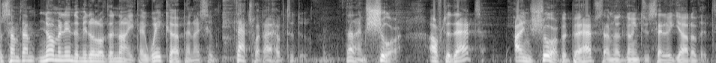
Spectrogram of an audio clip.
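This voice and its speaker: Speaking fairly quickly with a French accent, a man with medium pitch makes very wide pitch swings and big swings in loudness. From France. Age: 70s. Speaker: textile company creative director. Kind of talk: audience Q&A at a panel. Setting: stage with audience.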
